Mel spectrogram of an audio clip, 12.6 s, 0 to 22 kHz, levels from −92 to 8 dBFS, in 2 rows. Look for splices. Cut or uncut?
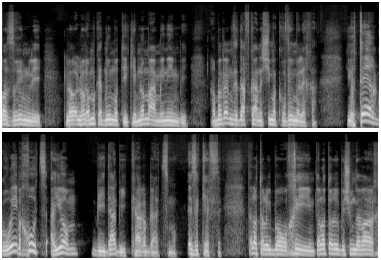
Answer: cut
